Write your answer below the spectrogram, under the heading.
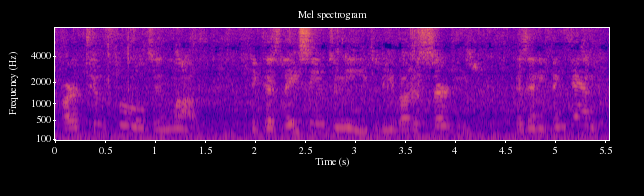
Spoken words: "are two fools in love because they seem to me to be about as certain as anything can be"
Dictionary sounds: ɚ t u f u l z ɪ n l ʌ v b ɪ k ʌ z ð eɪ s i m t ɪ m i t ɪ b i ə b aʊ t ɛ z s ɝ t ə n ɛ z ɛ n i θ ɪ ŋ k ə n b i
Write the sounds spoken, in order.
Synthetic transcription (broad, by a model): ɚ t u f u l z ɪ n l ʌ v b ɪ k ʌ z ð eɪ s i m t ɪ m i t ɪ b i ə b aʊ t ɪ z s ɝ t n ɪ z ɛ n i θ ɪ ŋ k ə n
